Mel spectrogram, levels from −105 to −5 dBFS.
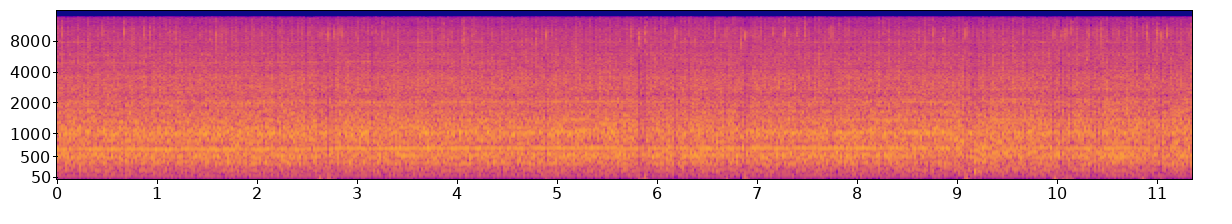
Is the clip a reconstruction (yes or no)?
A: no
